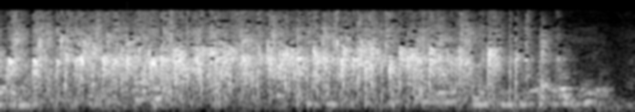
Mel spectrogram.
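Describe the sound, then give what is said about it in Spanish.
A crowd applauds steadily, a dense, loud wash of many hands clapping with some voices mixed in, holding strong for several seconds before thinning out and fading at the end. “Sí, un aplauso.”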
